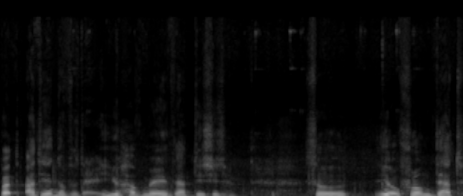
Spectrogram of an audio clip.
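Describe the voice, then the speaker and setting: With a Japanese accent, a man speaks at a fairly slow pace. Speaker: podcaster talking about brain science. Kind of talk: casual monologue. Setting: outdoors, walking in city. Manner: halting, many fillers.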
